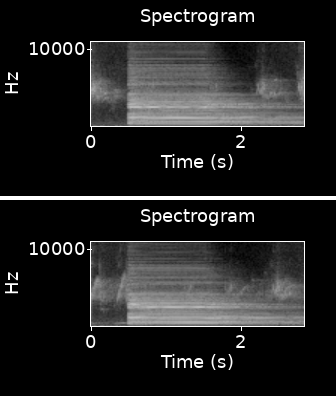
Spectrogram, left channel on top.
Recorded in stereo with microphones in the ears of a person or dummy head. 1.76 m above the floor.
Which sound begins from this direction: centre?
A car horn, at 0.5 s.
